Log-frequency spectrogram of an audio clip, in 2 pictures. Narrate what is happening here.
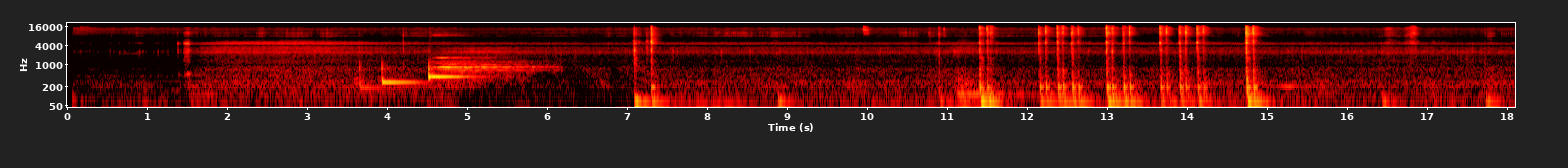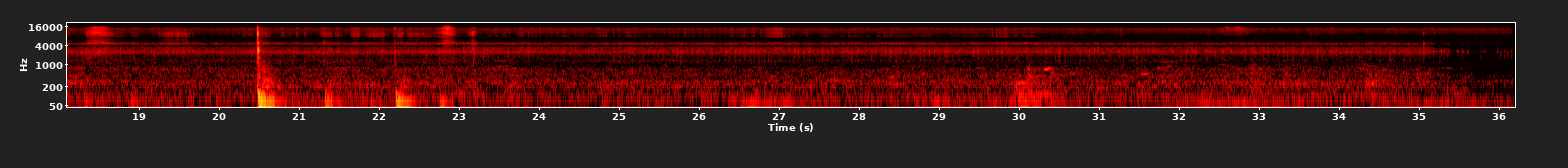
i pressed the power button on my laptop. after that I waited and entered my password. the laptop turned on. then i shut it down again and waited until it shut down completely.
